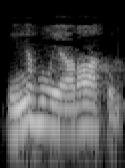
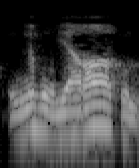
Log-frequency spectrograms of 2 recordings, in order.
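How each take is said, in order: First: The ya sound is heavy and darkened. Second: The ya sound is light and open. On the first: The speaker calls it wrong. "خطأ" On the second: The speaker calls it right. "يعني يفتح الياء من أجل التمييز"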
